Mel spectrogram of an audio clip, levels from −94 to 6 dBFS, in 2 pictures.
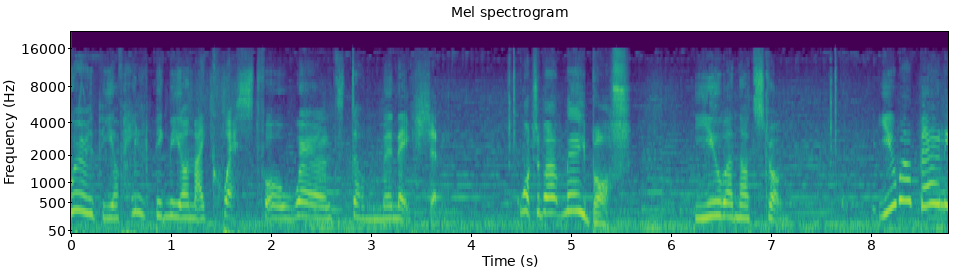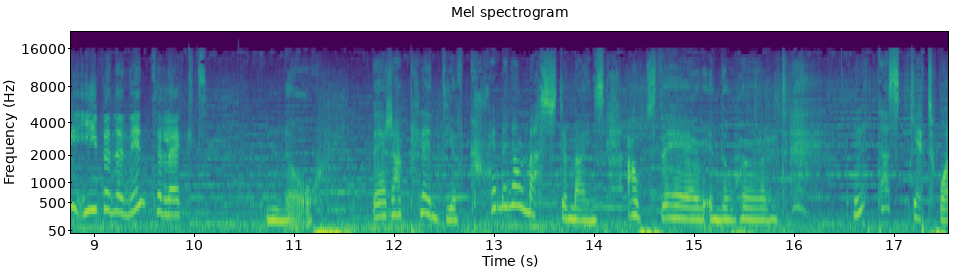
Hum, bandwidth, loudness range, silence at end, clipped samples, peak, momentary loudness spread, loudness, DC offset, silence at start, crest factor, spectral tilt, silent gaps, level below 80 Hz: none; 16 kHz; 3 LU; 0 s; under 0.1%; -2 dBFS; 14 LU; -20 LUFS; under 0.1%; 0 s; 18 dB; -4.5 dB/octave; none; -34 dBFS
